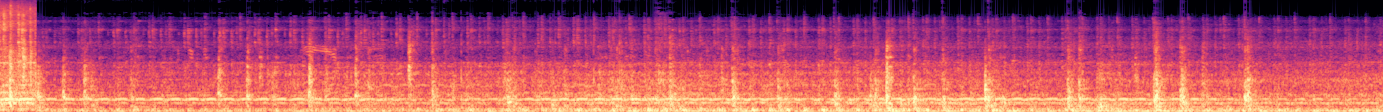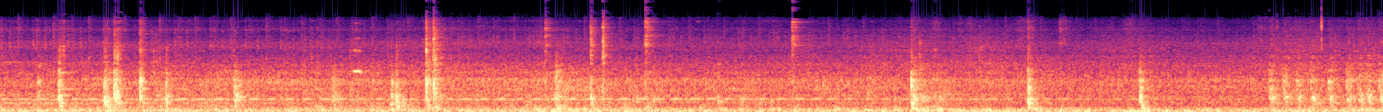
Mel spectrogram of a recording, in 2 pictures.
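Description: Train wheels clack over rail joints as the train rolls slowly.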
